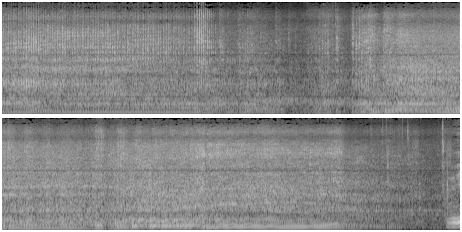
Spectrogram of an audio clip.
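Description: Engine of a Jeep Willys off-road vehicle labouring steadily as it climbs a slope at an off-road event, a continuous droning roar with rising revs near the end, heard from outside with some voices in the background.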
